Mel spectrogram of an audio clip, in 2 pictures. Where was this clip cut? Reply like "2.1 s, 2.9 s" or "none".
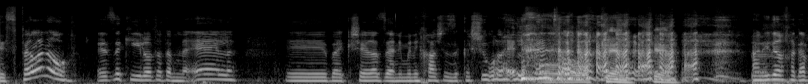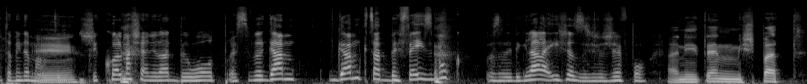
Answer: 7.5 s, 14.7 s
